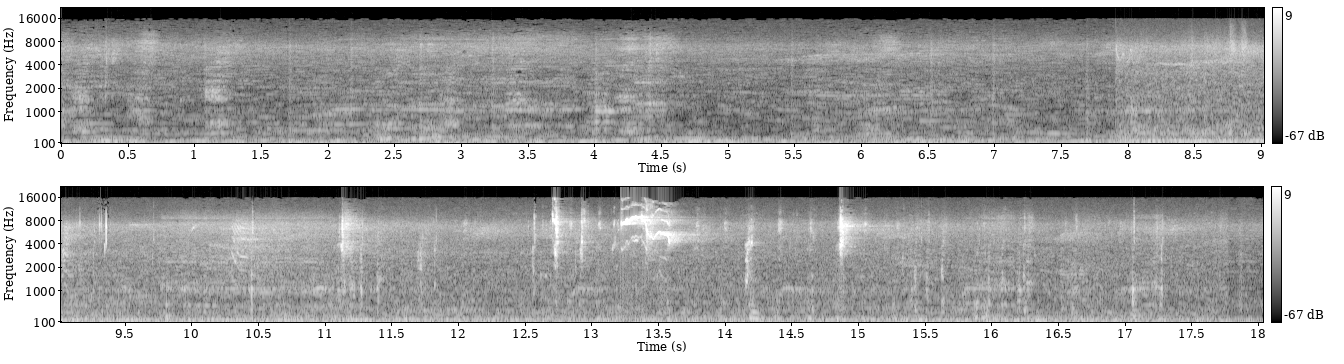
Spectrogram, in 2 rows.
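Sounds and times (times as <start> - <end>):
steady low hum: 0.0 - 18.0
infant monkey squealing: 12.6 - 15.2.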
